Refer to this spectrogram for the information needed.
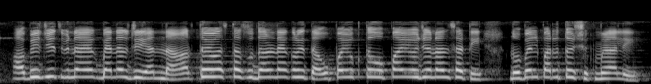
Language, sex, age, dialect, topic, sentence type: Marathi, male, 18-24, Standard Marathi, banking, statement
